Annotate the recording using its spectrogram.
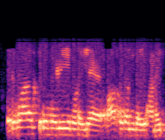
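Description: A man's voice in a discourse, speaking in a drawn-out, chant-like way with long held tones.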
